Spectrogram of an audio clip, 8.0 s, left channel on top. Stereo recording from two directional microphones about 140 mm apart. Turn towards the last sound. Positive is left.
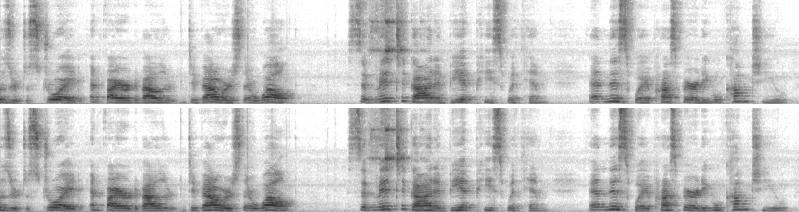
turn(degrees=-25)  # may be behind; listen again after turning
